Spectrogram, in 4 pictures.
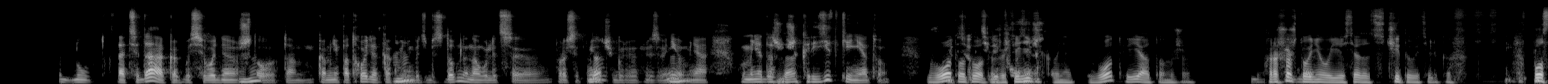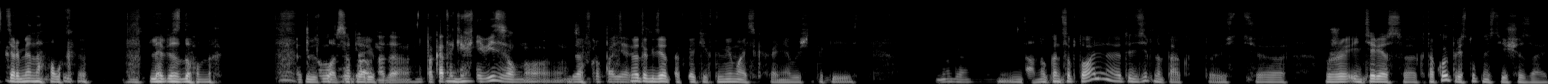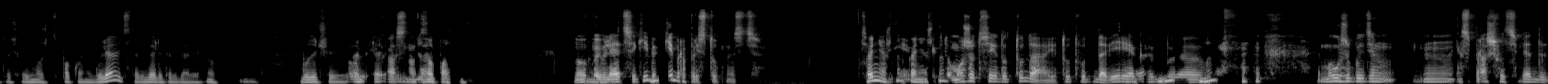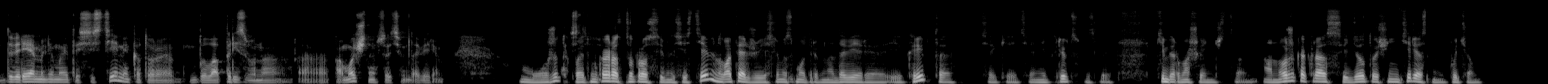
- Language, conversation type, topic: Russian, unstructured, Что может произойти, если мы перестанем доверять друг другу?
- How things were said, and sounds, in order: laugh; other noise; chuckle; laughing while speaking: "посттерминалка для бездомных"; tapping; unintelligible speech; chuckle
